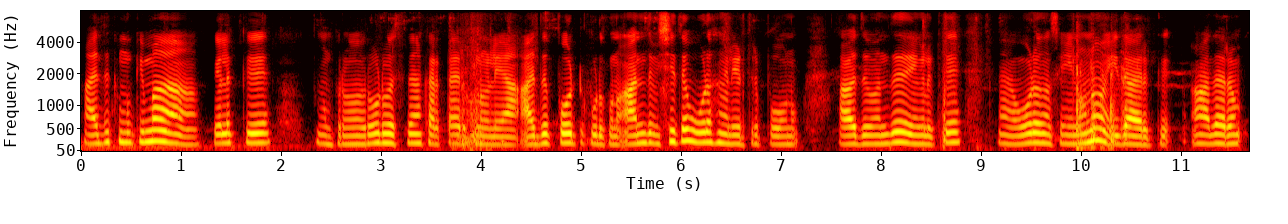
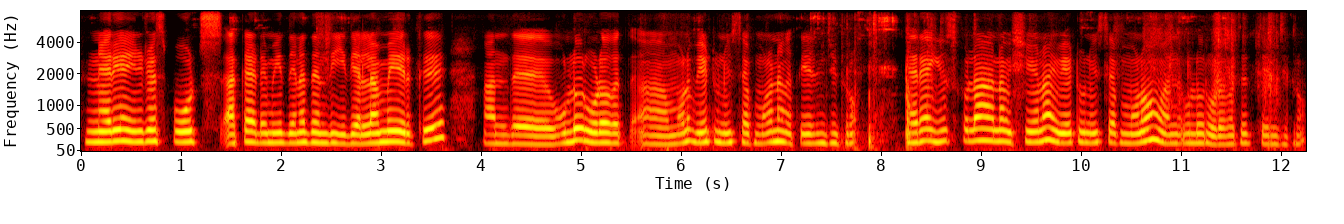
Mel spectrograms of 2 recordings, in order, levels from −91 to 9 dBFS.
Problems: background sounds at intervals, background conversations at intervals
